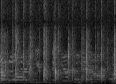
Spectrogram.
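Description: Several people clapping their hands, sharp claps repeating over talking voices.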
